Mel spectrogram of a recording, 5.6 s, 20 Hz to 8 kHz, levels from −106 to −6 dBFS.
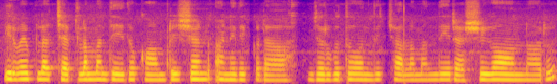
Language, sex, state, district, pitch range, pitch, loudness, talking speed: Telugu, female, Andhra Pradesh, Annamaya, 190-200 Hz, 195 Hz, -17 LUFS, 140 wpm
